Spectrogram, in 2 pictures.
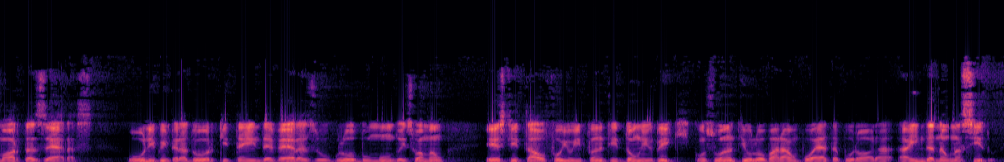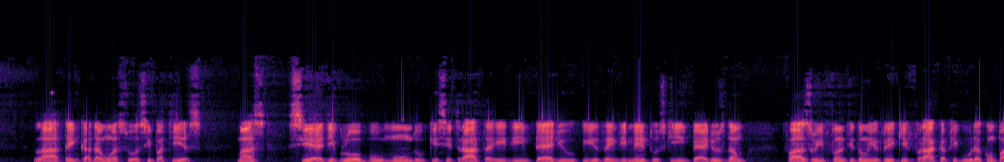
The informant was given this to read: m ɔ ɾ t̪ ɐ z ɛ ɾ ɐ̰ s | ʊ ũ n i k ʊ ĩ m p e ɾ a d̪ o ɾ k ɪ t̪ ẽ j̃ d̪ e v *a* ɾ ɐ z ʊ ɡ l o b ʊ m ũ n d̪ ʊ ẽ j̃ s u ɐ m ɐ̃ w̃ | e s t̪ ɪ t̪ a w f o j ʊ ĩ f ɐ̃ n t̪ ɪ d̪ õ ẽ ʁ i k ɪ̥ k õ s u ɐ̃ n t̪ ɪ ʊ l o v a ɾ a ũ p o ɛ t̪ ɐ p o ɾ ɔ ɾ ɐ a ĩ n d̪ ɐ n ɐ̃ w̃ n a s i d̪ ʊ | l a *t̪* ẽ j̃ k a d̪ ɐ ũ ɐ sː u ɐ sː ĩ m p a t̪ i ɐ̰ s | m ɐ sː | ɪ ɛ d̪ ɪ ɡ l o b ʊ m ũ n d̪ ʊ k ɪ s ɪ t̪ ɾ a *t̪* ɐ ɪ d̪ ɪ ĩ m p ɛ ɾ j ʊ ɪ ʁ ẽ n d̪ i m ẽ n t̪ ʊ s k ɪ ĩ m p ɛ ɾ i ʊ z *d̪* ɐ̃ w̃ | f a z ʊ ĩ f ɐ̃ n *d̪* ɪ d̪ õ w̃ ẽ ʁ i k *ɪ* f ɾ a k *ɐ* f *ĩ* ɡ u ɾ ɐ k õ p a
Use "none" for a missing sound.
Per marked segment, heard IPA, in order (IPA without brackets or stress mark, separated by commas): ɛ, t̪, t̪, d̪, t̪, ɪ, ɐ, i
